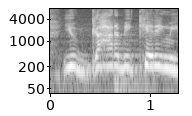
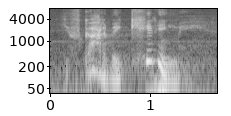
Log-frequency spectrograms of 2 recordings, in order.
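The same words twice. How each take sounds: First: Higher, quick, disbelieving outburst; incredulous exclamation. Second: Breathy muttered whisper under his breath. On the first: Abraham reacting to God's promise, higher and quick in disbelief. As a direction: blurt it out in amazement, a bit fast. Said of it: "says Abraham". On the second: Abraham walking away, muttering to himself in a whisper. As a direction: mutter it to yourself, nearly voiceless. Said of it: "muttering to himself". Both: Retold or imitated.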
